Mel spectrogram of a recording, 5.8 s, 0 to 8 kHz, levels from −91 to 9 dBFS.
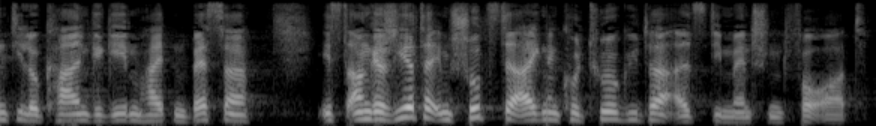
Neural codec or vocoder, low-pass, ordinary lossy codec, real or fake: none; 7.2 kHz; none; real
